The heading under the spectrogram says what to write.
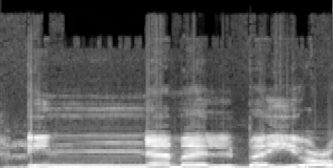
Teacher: نون پہ شد ہے تو غنہ لازمی ہے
